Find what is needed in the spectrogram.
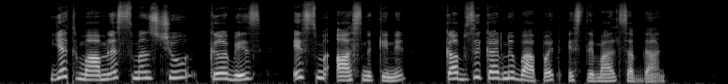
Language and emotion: Kashmiri, neutral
